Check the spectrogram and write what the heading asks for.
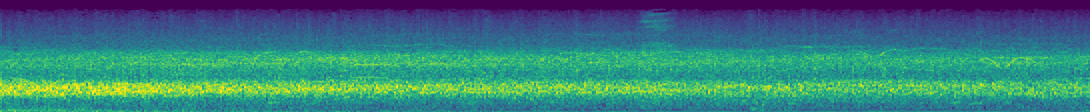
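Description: Large stadium concert crowd cheering and screaming, a steady roar of many voices that fades slightly, with a few faint whistles.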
